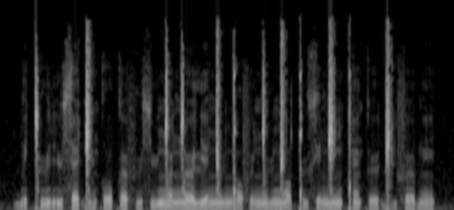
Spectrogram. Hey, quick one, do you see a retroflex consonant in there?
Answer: no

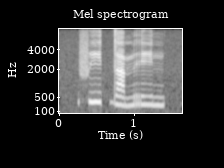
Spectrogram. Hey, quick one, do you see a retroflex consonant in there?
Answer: no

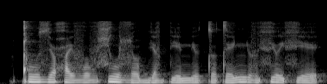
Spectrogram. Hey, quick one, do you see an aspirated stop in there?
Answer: no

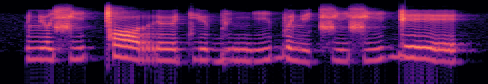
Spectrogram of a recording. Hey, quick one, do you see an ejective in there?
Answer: no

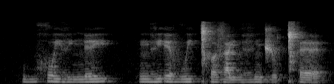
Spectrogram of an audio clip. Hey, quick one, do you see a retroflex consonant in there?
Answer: no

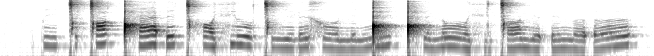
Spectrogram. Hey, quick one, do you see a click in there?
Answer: yes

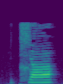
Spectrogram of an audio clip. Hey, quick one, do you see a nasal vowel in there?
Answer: no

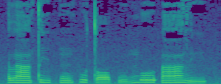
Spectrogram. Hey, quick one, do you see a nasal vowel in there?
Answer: yes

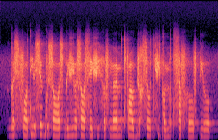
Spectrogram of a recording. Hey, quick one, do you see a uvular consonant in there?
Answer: yes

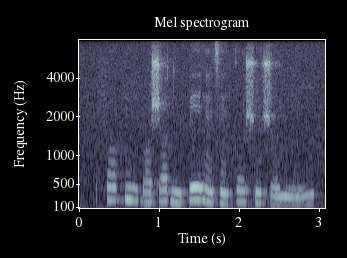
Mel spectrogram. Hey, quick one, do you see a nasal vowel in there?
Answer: yes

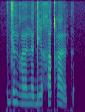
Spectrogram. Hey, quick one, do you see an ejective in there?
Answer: no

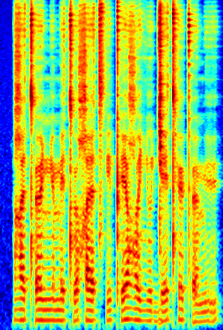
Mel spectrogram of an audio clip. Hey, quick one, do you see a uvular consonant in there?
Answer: yes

